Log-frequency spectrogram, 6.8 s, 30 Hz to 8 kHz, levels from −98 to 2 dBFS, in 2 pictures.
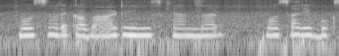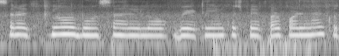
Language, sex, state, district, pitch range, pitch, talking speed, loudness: Hindi, female, Bihar, Vaishali, 235-250 Hz, 240 Hz, 205 wpm, -15 LUFS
